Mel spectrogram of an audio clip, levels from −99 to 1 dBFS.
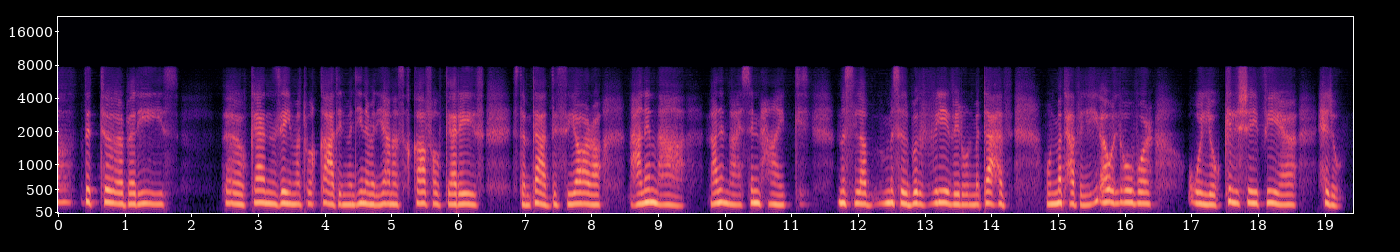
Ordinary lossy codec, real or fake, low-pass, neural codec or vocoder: none; fake; none; codec, 16 kHz, about 1 kbps, DyCAST, with the encoder's durations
